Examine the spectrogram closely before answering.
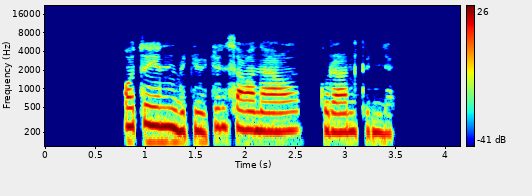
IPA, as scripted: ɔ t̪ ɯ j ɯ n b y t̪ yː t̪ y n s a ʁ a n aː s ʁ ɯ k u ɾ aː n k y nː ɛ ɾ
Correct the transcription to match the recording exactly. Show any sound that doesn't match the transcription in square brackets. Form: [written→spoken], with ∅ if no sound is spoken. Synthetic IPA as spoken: ɔ t̪ ɯ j ɯ n b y t̪ yː t̪ y n s a ʁ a n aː [s→∅] ʁ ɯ k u ɾ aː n k y nː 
